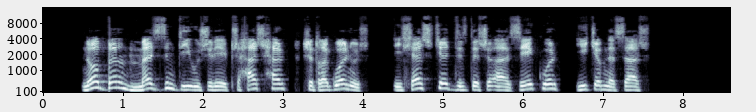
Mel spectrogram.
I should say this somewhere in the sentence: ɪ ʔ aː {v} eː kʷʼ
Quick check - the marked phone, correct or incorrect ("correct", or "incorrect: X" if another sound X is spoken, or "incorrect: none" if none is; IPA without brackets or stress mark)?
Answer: incorrect: z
